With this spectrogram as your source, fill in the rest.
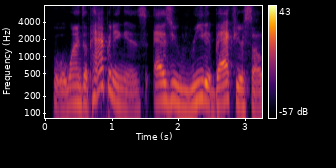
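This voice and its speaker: A man speaks in a normal speaking voice at a fairly high pitch and a moderate pace. The recording is very clean, with a silent background. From Canada. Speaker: journalist and author. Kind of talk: interview. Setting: live stream.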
